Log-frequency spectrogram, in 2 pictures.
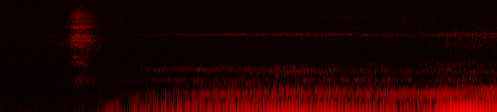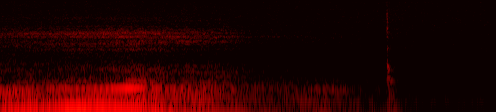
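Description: A phone plays a low, swelling startup sound.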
